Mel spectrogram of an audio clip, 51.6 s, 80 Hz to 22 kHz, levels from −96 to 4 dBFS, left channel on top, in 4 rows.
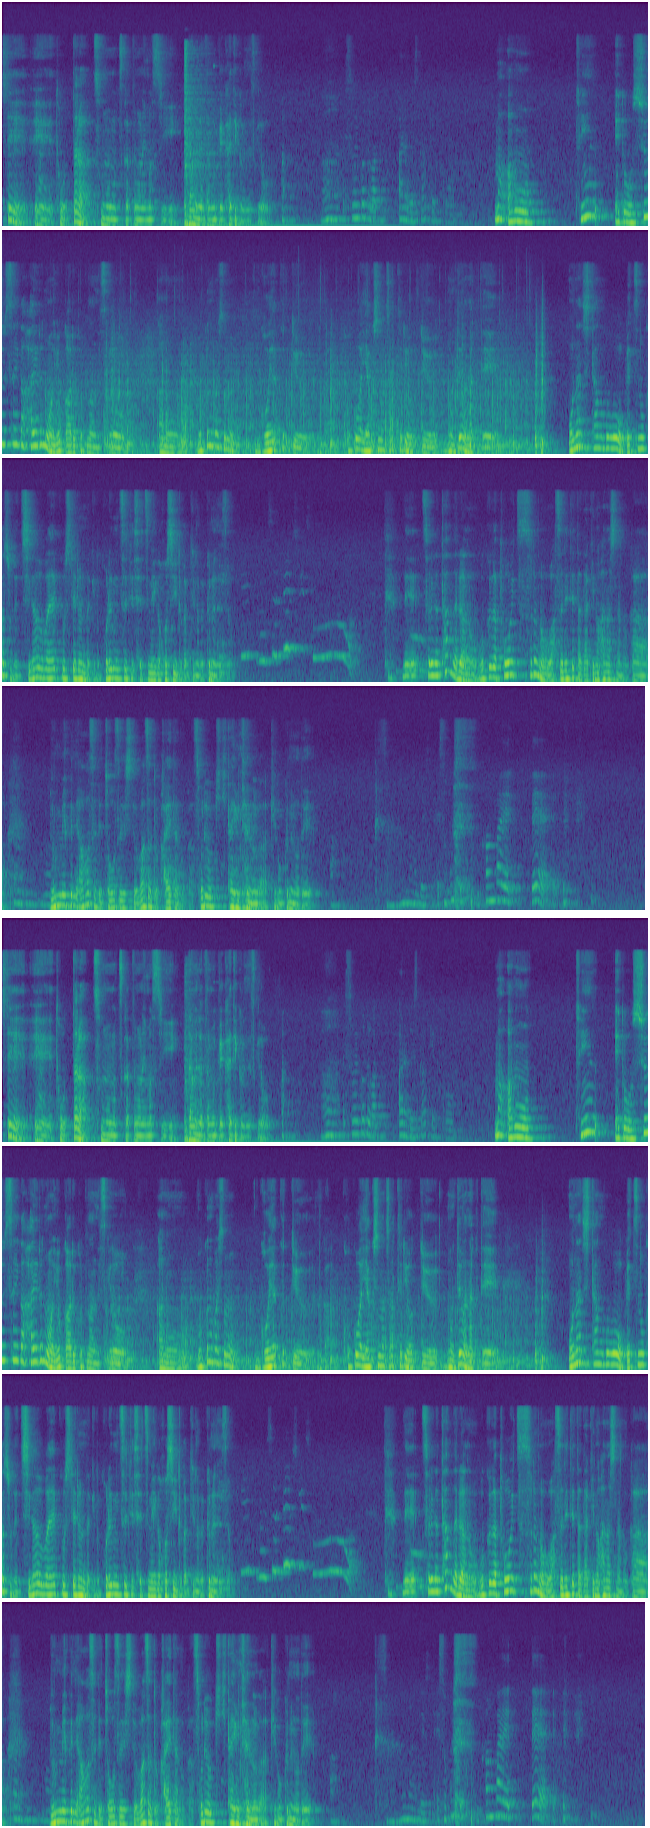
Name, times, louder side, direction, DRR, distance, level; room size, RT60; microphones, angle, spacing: voice 1, 0.0-5.3 9.8-10.6 11.5-11.9 12.3-15.4 16.0-17.6 18.0-22.8 24.2-30.2 33.5-39.1 39.7-45.0 47.8-48.0, right 2 dB, 30° right, 10 dB, 0.5 m, -21 dB
sound 1, 3.6-8.3, left 2 dB, 80° left, 0.9 m, -30 dB
voice 2, 6.4-7.5 7.9-9.1 15.3-16.1 23.0-23.9 30.1-30.3 30.6-32.9 33.9-34.6 39.0-40.0 45.3-45.5 46.4-49.0 49.3-50.4, right 1 dB, 90° right, 4 dB, 1.8 m, -39 dB
sound 2, 13.6-23.8, left 3 dB, 55° left, 0.5 m, -31 dB
12.5 x 8.6 x 6.1 m, 0.86 s
head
